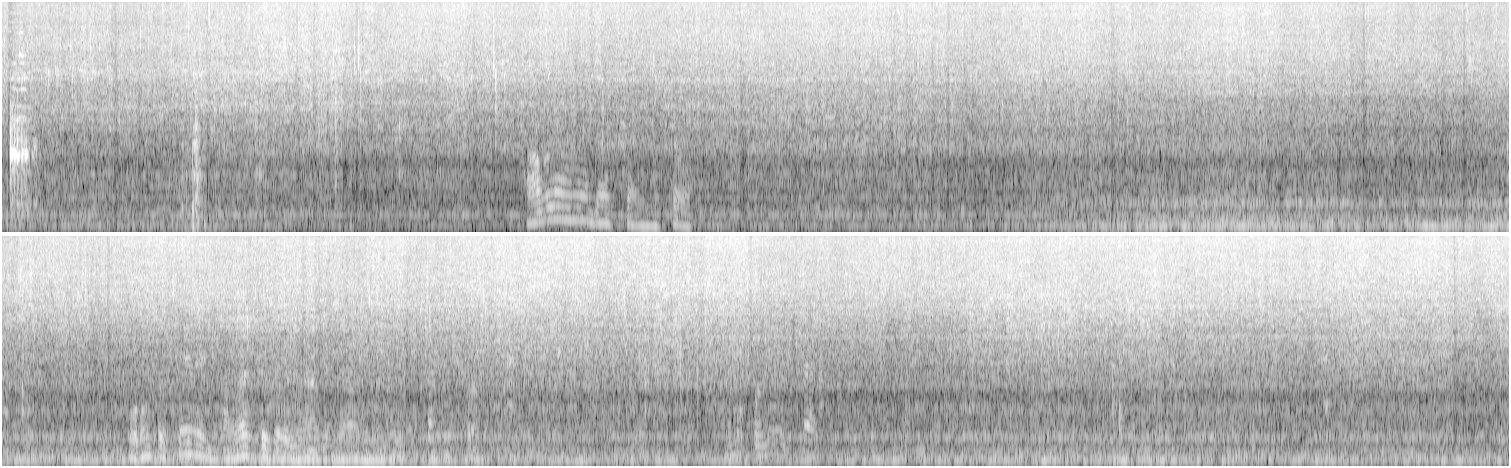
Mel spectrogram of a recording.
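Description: Slices of pork belly sizzling steadily in a frying pan over a gas flame.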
